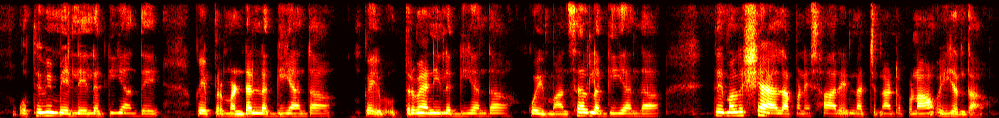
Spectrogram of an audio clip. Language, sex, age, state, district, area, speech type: Dogri, female, 30-45, Jammu and Kashmir, Samba, rural, spontaneous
